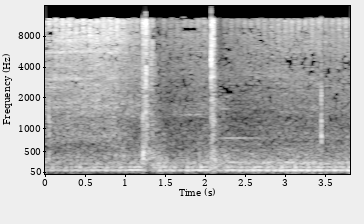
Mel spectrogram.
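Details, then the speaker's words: 1973 car with 350 V8 and carburetor, no air cleaner, idling steady and even like a sewing machine after repair ended the sputtering; a small exhaust leak is also heard. "Let y'all hear how it sound now. I said this thing run like a sewing machine, boy. Run like a sewing machine, man."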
